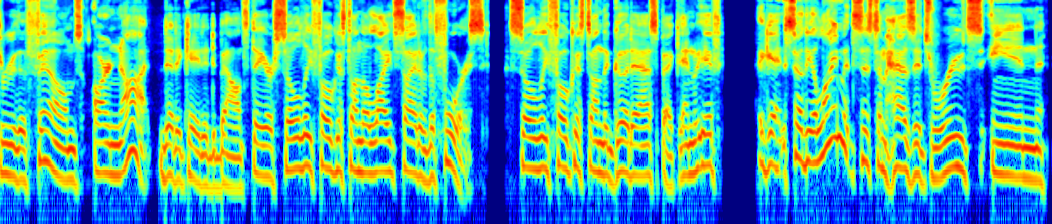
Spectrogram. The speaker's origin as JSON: {"language": "English", "country": "United States", "tie": "born or raised there", "also_born_or_lived": "Florida / Texas", "said": "I grew up in Florida and Texas"}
